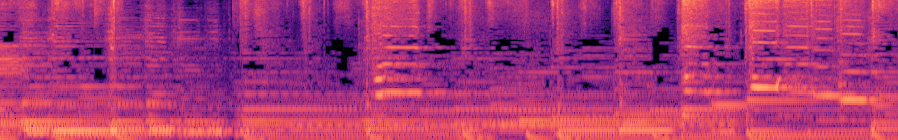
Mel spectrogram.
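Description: Instrumental acoustic music: an acoustic guitar playing plucked notes, with bass.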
